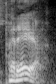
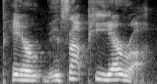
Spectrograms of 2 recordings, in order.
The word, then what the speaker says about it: Pereira: It's not even funny because it's Pereira. It's very easy to say his name, Pereira. It's not Pereira.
